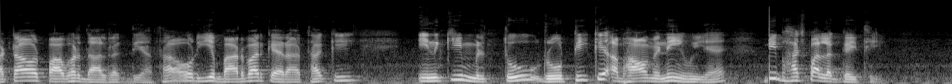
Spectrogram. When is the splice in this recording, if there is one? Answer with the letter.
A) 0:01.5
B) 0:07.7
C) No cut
B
